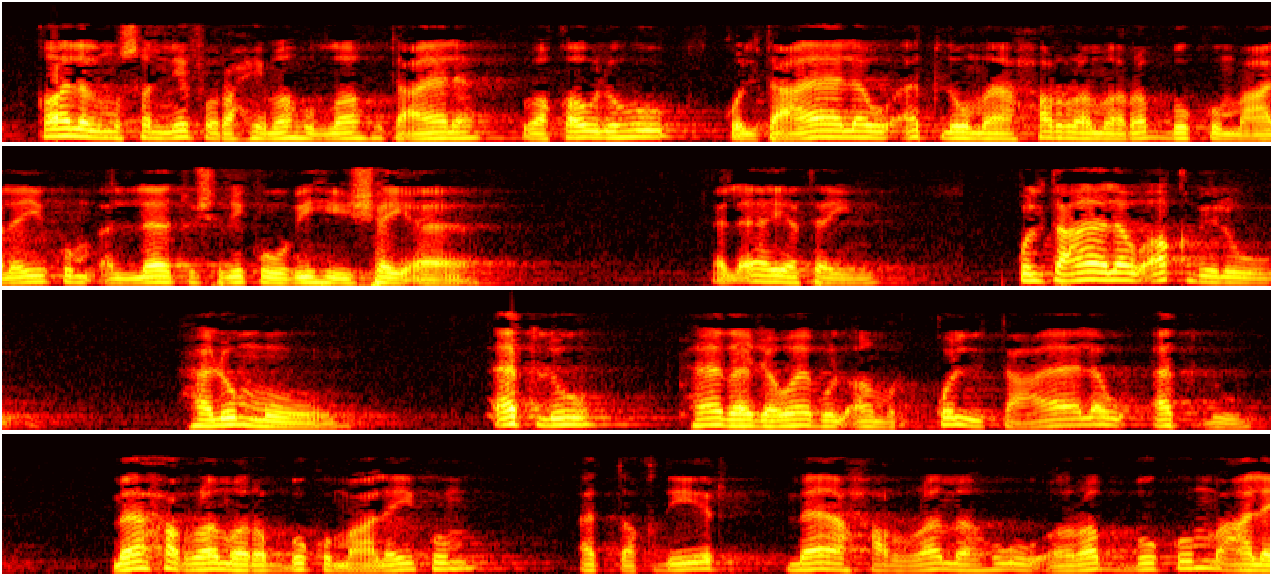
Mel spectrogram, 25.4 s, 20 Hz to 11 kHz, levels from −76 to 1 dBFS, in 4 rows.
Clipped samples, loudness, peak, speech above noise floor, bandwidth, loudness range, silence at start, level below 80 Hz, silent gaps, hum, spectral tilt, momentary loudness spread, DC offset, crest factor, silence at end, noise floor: under 0.1%; -17 LUFS; 0 dBFS; 40 dB; 6.6 kHz; 4 LU; 0.2 s; -46 dBFS; none; none; -7.5 dB/octave; 10 LU; under 0.1%; 18 dB; 0 s; -56 dBFS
